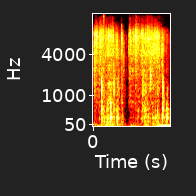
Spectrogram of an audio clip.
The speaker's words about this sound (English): Dice. Apologies for the dice noises.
